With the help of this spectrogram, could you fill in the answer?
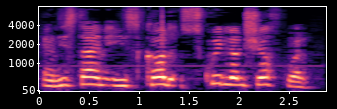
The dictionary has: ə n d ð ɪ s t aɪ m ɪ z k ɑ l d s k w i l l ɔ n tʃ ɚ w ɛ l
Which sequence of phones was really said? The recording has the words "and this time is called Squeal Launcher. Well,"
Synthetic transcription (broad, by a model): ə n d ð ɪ s t aɪ m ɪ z k ɑ l d s k w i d l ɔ n ʃ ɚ w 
